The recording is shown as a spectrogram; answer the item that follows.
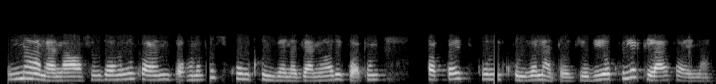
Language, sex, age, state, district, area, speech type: Bengali, female, 45-60, West Bengal, Purba Medinipur, rural, conversation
